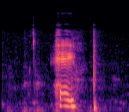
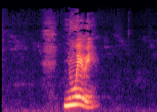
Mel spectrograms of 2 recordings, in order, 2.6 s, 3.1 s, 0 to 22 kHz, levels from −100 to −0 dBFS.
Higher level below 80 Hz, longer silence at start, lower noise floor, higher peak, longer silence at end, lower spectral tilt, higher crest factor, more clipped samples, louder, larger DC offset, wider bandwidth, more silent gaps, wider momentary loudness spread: about the same, -56 dBFS vs -60 dBFS; second, 0.65 s vs 1.25 s; about the same, -66 dBFS vs -63 dBFS; second, -10 dBFS vs -2 dBFS; second, 0.65 s vs 1.25 s; about the same, -5 dB/octave vs -4.5 dB/octave; about the same, 20 dB vs 16 dB; neither; second, -24 LUFS vs -12 LUFS; neither; second, 7.8 kHz vs 12.5 kHz; neither; first, 22 LU vs 18 LU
